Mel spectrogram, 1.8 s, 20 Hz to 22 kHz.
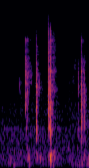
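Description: Computer keyboard keys pressed for level-editor shortcuts in 7 Days to Die Alpha 16, a handful of sharp close clicks in two short bursts with gaps between.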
